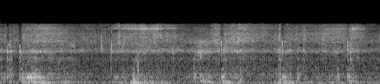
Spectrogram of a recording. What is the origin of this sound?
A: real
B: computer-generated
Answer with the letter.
A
